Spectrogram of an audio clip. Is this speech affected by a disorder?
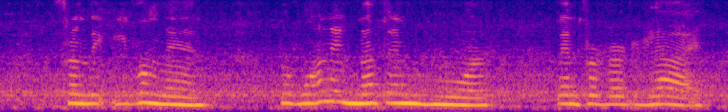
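Yes: cerebral palsy.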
